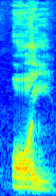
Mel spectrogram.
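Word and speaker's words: Euler: então esse cara ele o nome dele é um nome alemão tá especialmente não era alemão mas aqui da suíça mas da suíça da parte alemã e a pronúncia é oi tá que dá para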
